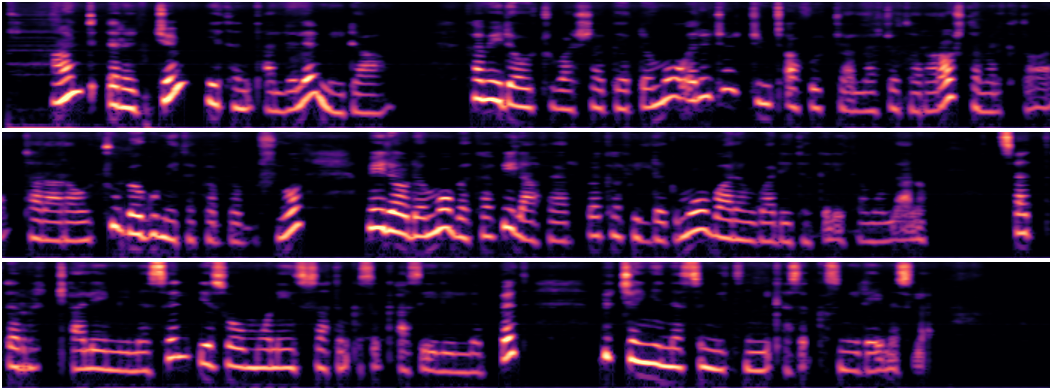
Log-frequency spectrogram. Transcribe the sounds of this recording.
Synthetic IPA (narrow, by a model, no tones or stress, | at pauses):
ʔand̪ʔɨɾɨd͡ʒːɪmjɛt̪ʰənt̪ʼalːələmed̪a | kʰəme̞d̪awo̞t͡ʃːubaʃʃaɡəɾd̪əɡmo̞ʔɨɾɨd͡ʒad͡ʒːɨmt͡ʃʼafo̞t͡ʃːjalːat͡ʃːɛwt̪ʰəɾaɾawo̞t͡ʃːt̪ʰəməlkɨt̪ʰəwalt̪ʰəɾaɾawo̞t͡ʃːubəɡumjɛt̪ʰəkʰəbːəβusiho̞n | me̞d̪awd̪əɡmo̞bəkʰəfilafəɾbəkʰəfild̪əɡmo̞bad̪əŋɡʷad̪et̪ʰəkʰːɨljɛ̰t̪ʰəmo̞lʔa̰nʔəw | sʼət̪ʼːɨɾt͡ʃʼaljɛmːiməsɨljɛsəwmho̞nejnsɨ̥sat̪ɨŋkʼɨsɨkʼːase̞̰jɛlelːəbːət̪ | bɨt͡ʃːɛɲːɨnːət̪sɨmːet̪jɛmːikʼəsəkʼːɨ̥sme̞d̪ajimə̰sla̰l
